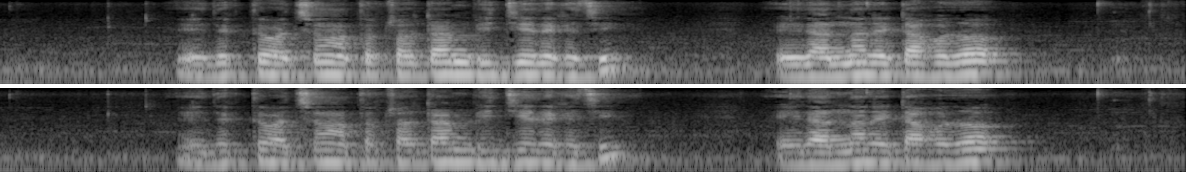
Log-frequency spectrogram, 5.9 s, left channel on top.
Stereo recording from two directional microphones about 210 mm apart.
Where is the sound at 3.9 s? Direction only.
15° left (ahead or behind).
